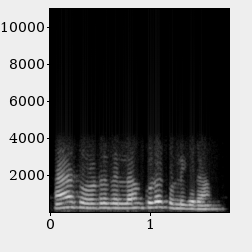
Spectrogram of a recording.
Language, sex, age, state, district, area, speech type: Tamil, female, 18-30, Tamil Nadu, Namakkal, rural, conversation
